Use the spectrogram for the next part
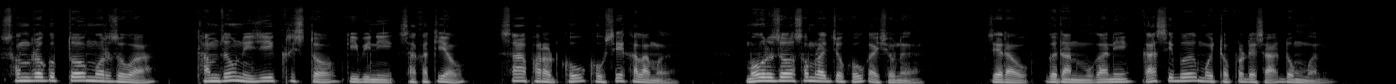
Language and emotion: Bodo, neutral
